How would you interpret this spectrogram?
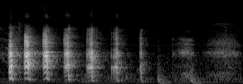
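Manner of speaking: high wheezing burst of laughter. Real, not acted. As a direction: breaks into a high airy laugh. Laughing at a viewer's comment.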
